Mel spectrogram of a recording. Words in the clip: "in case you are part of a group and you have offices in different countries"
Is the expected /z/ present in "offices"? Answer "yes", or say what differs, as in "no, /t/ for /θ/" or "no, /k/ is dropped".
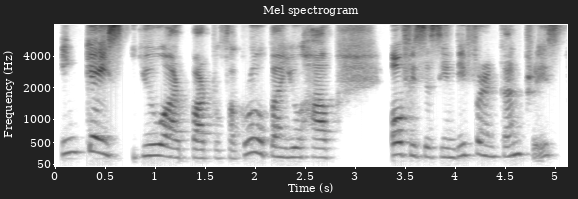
no, /s/ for /z/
